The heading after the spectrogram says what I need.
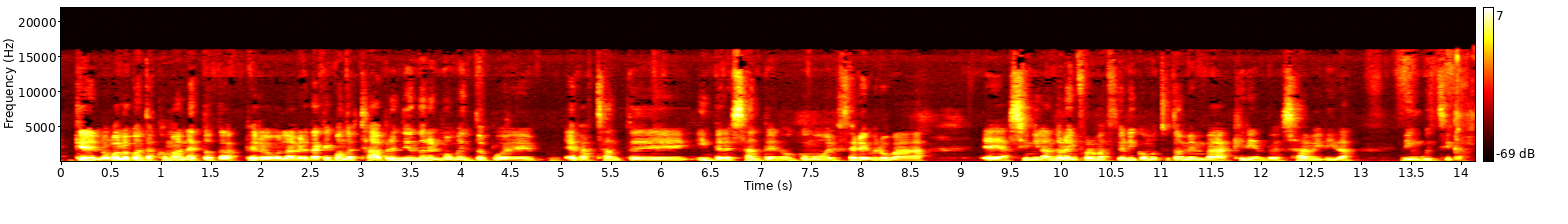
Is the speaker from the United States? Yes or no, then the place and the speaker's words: no; Spain; accent: Spanish; first language Spanish; also born or lived in Estonia / France; al ser española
